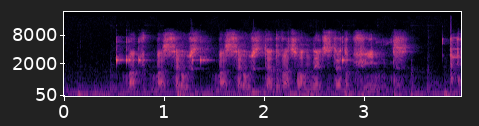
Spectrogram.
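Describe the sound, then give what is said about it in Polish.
A Baseus key finder on a set of keys, triggered with the Find button, beeps out a high-pitched electronic chirping pattern in quick, uneven bursts for about three seconds, pauses, then gives one more short beep. “Find możemy sobie, ja te klucze przyniosłem w końcu, przyniosłem, dobrze, mam, leżą obok mnie, yy, naciskam sobie przycisk Fint.”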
